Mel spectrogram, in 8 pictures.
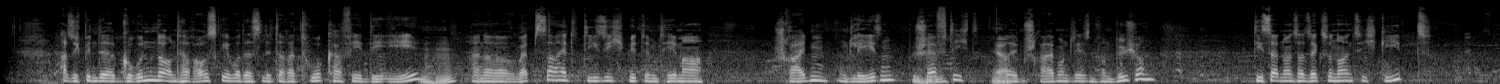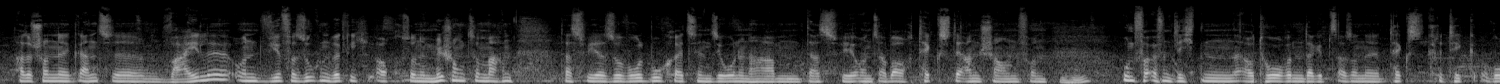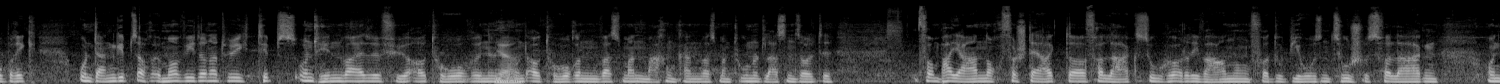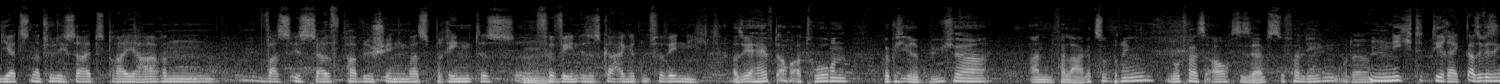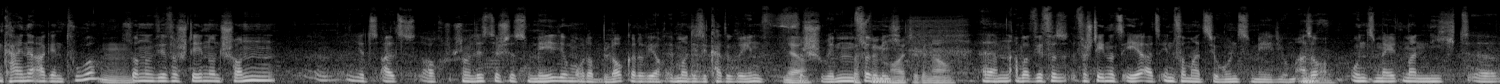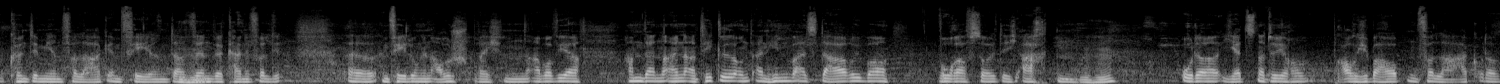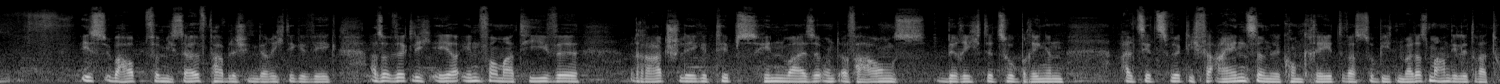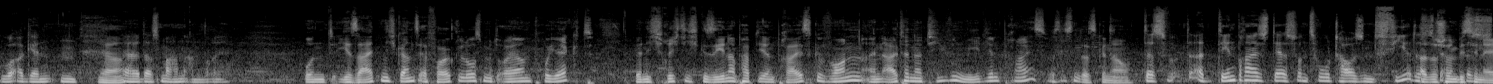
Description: Die Buchmesse-Folge aus Leipzig.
